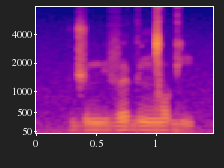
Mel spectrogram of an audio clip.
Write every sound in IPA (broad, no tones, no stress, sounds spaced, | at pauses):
d͡ʒ ø m y v œ ɡ ø ŋ͡ǀ ɔ ɡ i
